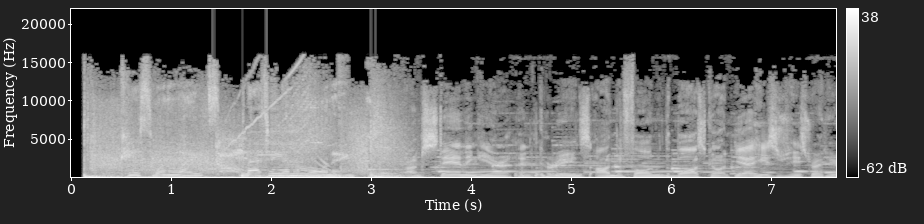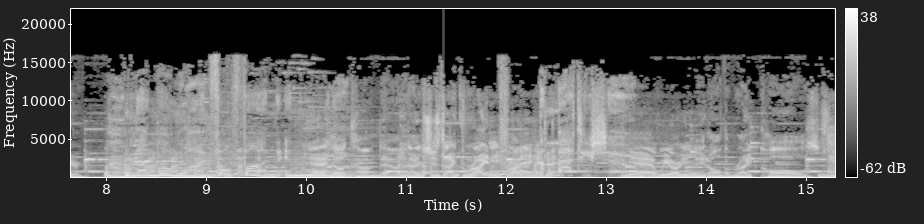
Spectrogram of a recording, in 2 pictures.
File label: imaging accent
